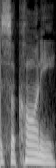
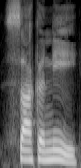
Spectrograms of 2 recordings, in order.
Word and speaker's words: Saucony: pronouncing the name and most people called it sakani so to teach their customers the correct pronunciation saucony would have the phrase sakanee printed directly onto their shoeboxes they were known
